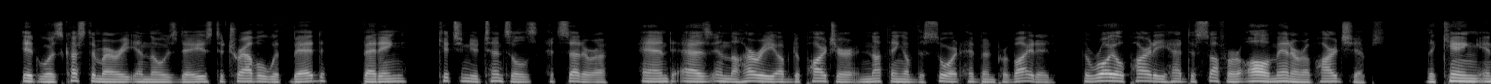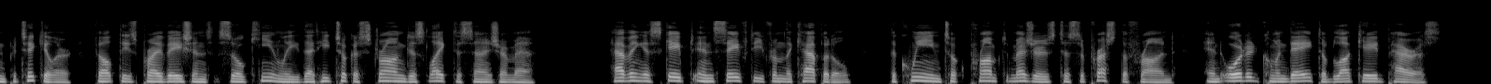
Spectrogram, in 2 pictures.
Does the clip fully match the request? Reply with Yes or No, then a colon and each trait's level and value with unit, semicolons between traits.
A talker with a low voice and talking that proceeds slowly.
No: low, 130 Hz; average, 160 wpm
